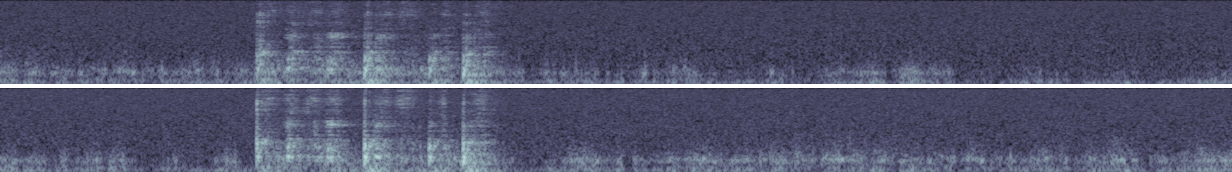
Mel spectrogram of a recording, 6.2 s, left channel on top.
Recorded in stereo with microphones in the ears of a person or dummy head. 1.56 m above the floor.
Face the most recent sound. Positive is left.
turn(degrees=-45)  # may be behind; listen again after turning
